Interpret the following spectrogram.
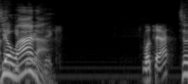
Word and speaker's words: Joanna: Okay, you were so close. It's Joanna. Oh, it's Joanna.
